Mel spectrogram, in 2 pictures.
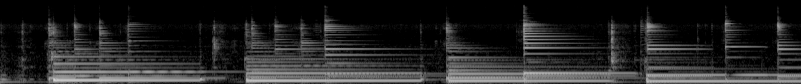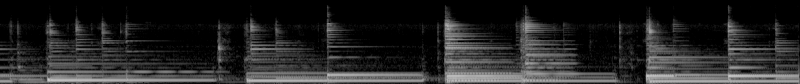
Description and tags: SAVE Guitar
A collection of samples/loops intended for personal and commercial music production. All compositions where written and performed by Chris S. Bacon on Home Sick Recordings. Take things, shake things, make things.
melody, acapella, drum-beat, percussion, Folk, sounds, Indie-folk, beat, guitar, bass, synth, voice, rock, indie, whistle, vocal-loops, acoustic-guitar, free, loops, looping, loop, drums, harmony, piano, samples, original-music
